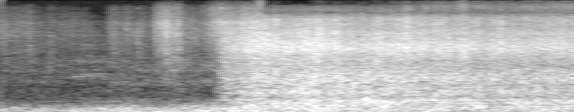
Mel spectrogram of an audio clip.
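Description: Heavy rain pours down in a storm, starting as a light patter and swelling about a second in into a loud, steady roar of downpour that holds to the end.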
